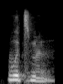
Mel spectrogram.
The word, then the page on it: woodsman: Indian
